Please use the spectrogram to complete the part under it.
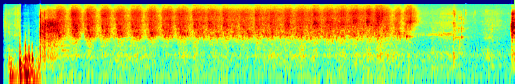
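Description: Hands clap rapidly and steadily.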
